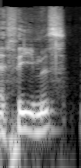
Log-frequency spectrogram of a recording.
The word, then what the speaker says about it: Athemous: Meine Band heißt Athemus. Mhm. Das schreibt man wie? A-T-H-E-M-O-U-S.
